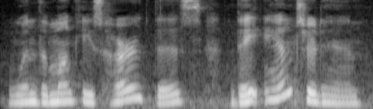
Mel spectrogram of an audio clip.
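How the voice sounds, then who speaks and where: A woman storyteller with a medium-pitched voice reads a folktale aloud for children, phrasing it expressively and deliberately. The recording is very noisy.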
